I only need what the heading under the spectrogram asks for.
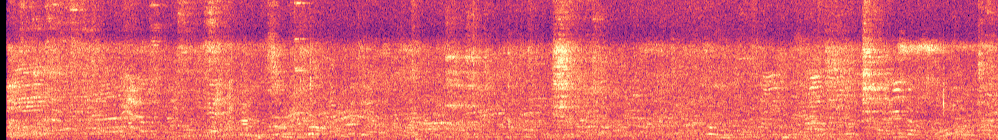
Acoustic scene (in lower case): restaurant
